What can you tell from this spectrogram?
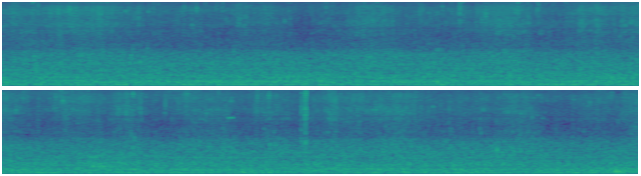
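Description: Steady low rumble of a large cruise ship's engines and machinery carrying across open water, unchanging throughout.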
